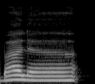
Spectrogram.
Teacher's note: Lam is having vertical fatha, so you have to read it by stretching.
